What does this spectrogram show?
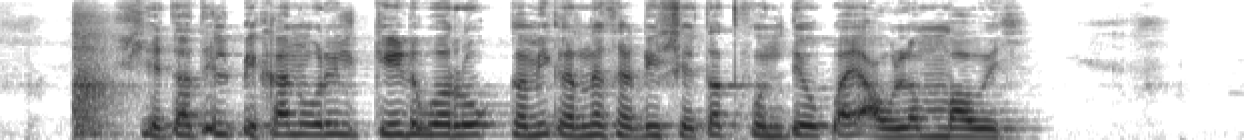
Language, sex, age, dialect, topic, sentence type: Marathi, male, 36-40, Standard Marathi, agriculture, question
